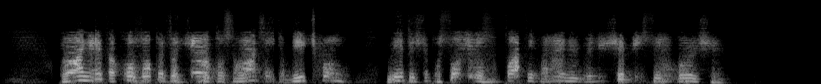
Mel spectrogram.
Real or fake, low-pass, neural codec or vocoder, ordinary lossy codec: fake; 19.8 kHz; codec, 44.1 kHz, 0.9 kbps, DAC; none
